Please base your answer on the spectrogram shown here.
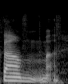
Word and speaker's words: thumb: No, I actually only pronounce the M.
